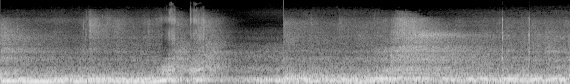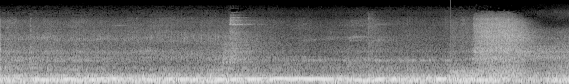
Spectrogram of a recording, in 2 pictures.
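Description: A vehicle engine running at fairly steady revs, with three brief louder whooshes.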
